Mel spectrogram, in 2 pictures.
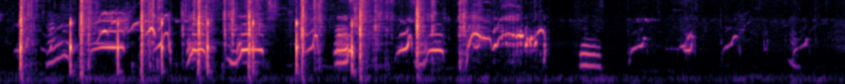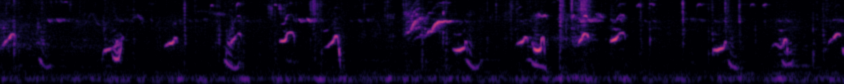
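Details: Wild black francolin chicks, known as Sindhi teetar, feeding: loud harsh broadband calls for about three seconds, then thin, high, upslurred peeps repeating several times a second.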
